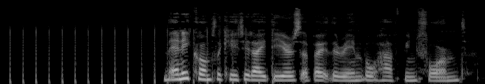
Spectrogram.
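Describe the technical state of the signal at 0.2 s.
At 0.2 s the speech sits inside a train of clicks running from 0.1 to 2.73 s: around twenty near-identical pulses at a regular 7.62 per second, peaking roughly 5 dB above the signal. They are heard as steady ticking, likely from electrical interference or a faulty connection injecting pulses.

Underneath, the whole clip shows low-bitrate audio saved at a high bitrate. Nothing exists above 14.8 kHz, and the remaining artefacts fit a 40 kbit/s MP3 likely re-encoded at high bitrate, which cannot restore what the first pass discarded.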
